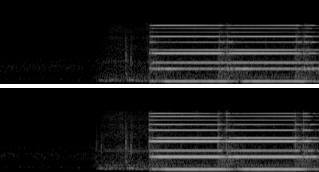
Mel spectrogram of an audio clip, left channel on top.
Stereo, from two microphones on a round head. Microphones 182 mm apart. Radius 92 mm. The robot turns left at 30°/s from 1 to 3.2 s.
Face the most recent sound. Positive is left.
turn(degrees=-115)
